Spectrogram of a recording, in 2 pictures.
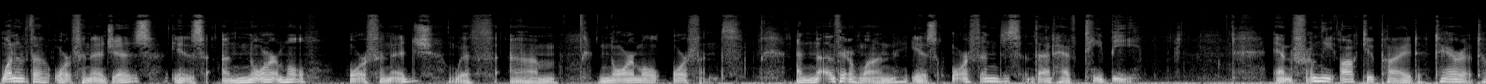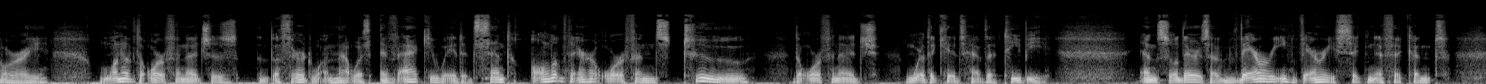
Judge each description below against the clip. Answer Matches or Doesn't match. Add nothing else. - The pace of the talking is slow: Matches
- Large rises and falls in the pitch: Doesn't match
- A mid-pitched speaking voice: Doesn't match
